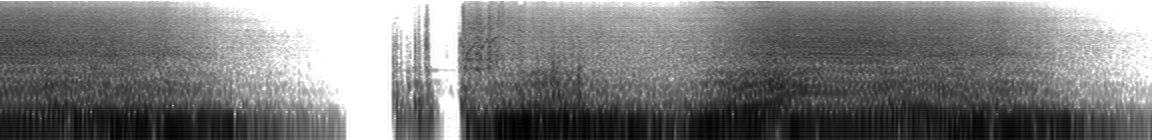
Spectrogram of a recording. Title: Car Cranks Won't Start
